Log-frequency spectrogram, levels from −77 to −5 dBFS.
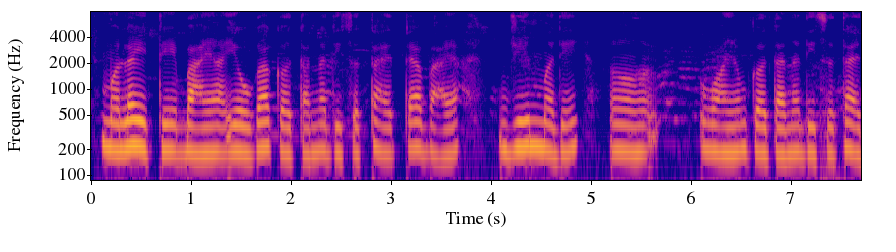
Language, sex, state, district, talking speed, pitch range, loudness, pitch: Marathi, female, Maharashtra, Dhule, 125 wpm, 185-205 Hz, -28 LUFS, 190 Hz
